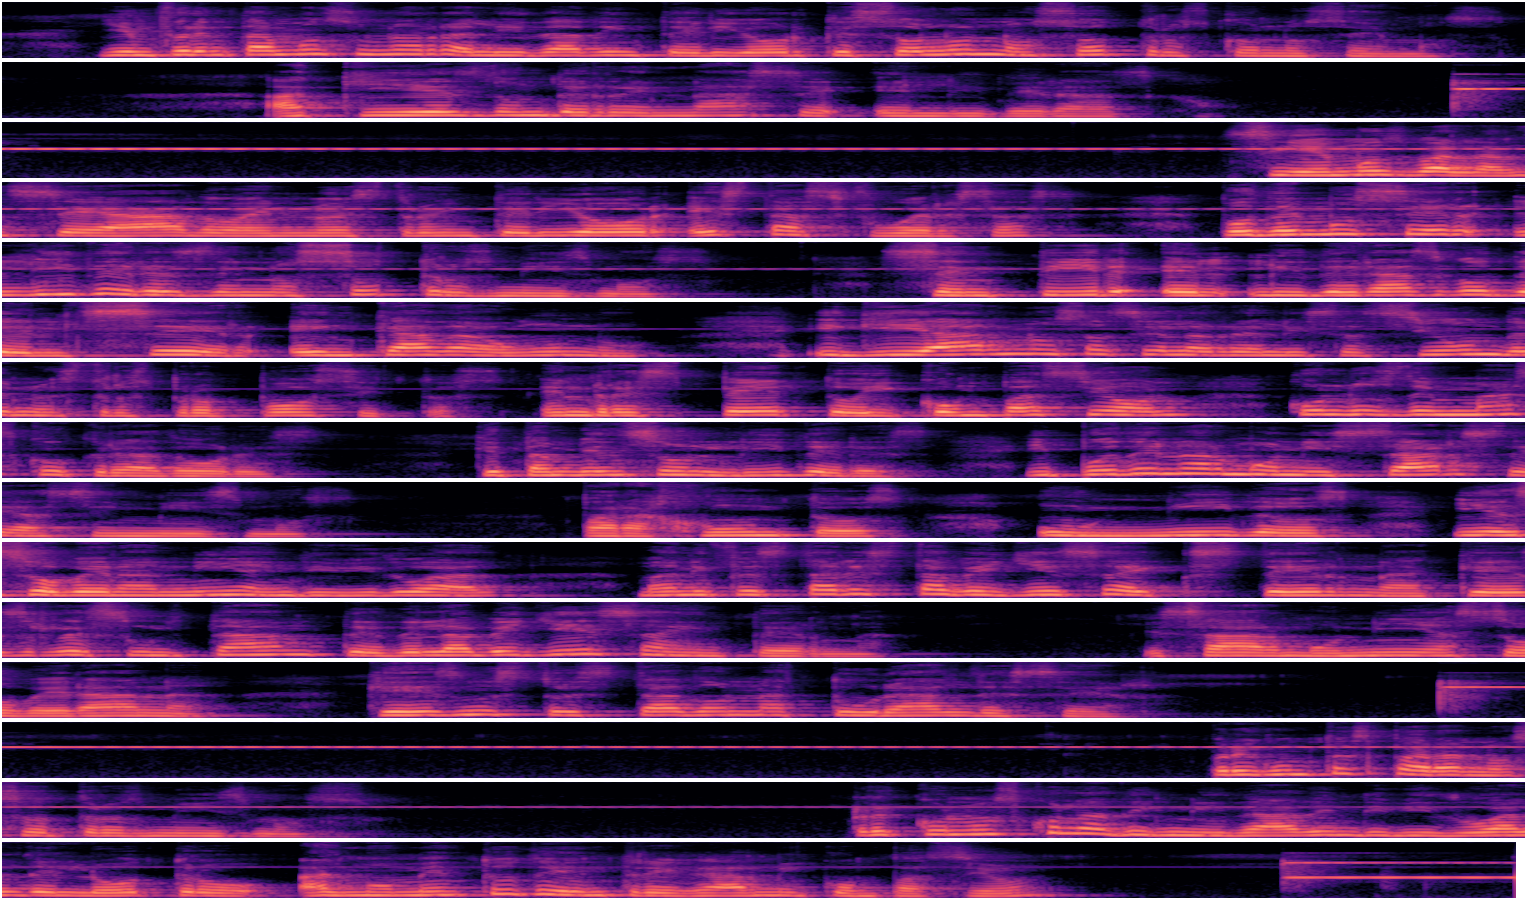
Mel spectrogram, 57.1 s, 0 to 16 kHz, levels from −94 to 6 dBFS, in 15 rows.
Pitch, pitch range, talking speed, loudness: 215 Hz, 185-255 Hz, 110 wpm, -24 LUFS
